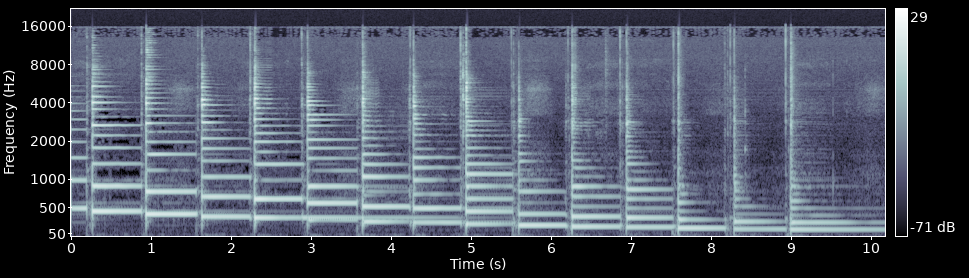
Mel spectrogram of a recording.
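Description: Archtop guitar playing a C major scale one picked note at a time, descending steadily at about three notes every two seconds and ending on a longer held low note near the end.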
